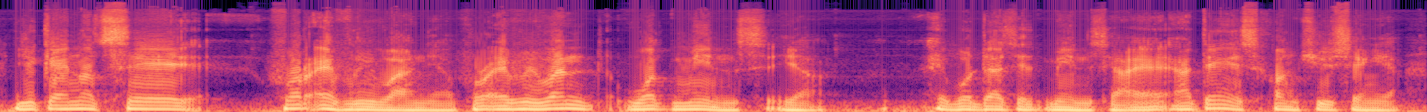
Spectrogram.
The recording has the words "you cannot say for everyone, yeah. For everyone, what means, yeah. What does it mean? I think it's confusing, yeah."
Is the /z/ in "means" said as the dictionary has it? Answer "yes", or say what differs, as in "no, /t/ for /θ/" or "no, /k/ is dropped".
no, /s/ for /z/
